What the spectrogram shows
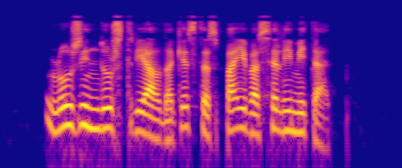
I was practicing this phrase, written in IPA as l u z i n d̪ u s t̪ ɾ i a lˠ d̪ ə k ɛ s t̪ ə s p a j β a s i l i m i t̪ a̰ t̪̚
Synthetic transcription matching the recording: l u z i n d̪ u s t̪ ɾ i a lˠ d̪ ə k ɛ s t̪ ə s p a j β a s e l i m i t̪ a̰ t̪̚

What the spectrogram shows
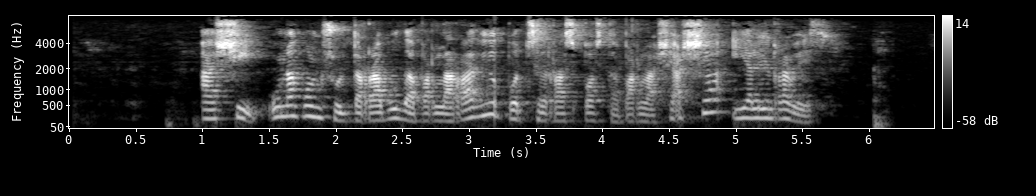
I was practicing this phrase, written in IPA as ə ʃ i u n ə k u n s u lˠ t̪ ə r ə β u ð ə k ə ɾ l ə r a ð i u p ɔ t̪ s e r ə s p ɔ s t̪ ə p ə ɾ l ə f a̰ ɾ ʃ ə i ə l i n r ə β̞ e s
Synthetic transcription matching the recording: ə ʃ i u n ə k u n s u lˠ t̪ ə r ə β u ð ə p ə ɾ l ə r a ð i u p ɔ t̪ s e r ə s p ɔ s t̪ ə p ə ɾ l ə ʃ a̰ ɾ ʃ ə i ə l i n r ə β̞ e s

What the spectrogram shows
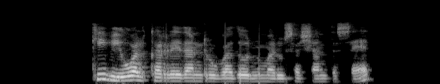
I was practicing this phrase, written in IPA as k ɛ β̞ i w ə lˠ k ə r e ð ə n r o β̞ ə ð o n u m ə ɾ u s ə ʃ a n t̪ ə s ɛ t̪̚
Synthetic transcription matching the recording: k i β̞ i w ə lˠ k ə r e ð ə n r u β̞ ə ð o n u m ə ɾ u s ə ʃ a n t̪ ə s ɛ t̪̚

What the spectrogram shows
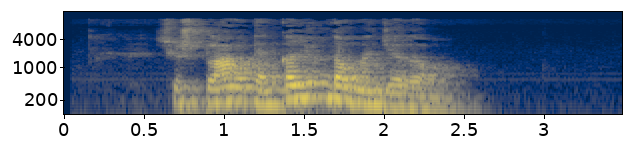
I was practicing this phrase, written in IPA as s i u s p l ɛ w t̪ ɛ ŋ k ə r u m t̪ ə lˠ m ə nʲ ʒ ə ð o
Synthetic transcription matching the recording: s i u s p l a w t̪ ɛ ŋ k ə ʎ u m d̪ ə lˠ m ə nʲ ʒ ə ð o

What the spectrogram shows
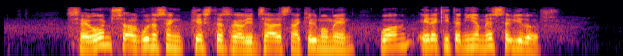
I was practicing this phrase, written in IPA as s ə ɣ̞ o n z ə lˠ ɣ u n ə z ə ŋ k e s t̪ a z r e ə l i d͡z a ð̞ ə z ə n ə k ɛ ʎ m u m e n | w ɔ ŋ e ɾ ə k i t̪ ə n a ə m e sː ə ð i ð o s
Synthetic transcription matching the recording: s ə ɣ̞ o n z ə lˠ ɣ u n ə z ə ŋ k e s t̪ ə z r e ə l i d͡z a ð̞ ə z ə n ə k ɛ ʎ m u m e n | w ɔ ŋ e ɾ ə k i t̪ ə n i ə m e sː ə ɣ i ð o s

